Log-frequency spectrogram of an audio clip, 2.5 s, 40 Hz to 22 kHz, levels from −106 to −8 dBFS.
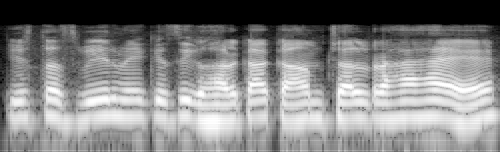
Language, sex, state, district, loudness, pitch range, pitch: Hindi, male, Jharkhand, Garhwa, -12 LUFS, 155-170 Hz, 165 Hz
